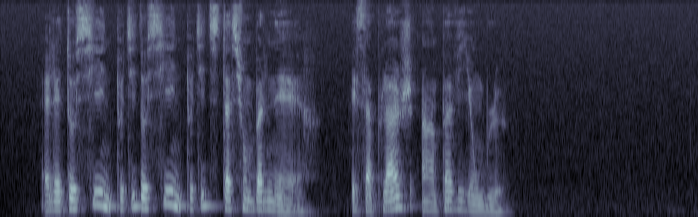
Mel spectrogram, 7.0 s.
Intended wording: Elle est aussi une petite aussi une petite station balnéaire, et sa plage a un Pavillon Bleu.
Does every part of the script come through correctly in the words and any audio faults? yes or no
yes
